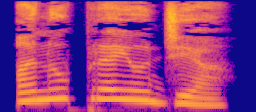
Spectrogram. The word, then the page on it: ಅನುಪ್ರಯುಜ್ಯ: kannada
